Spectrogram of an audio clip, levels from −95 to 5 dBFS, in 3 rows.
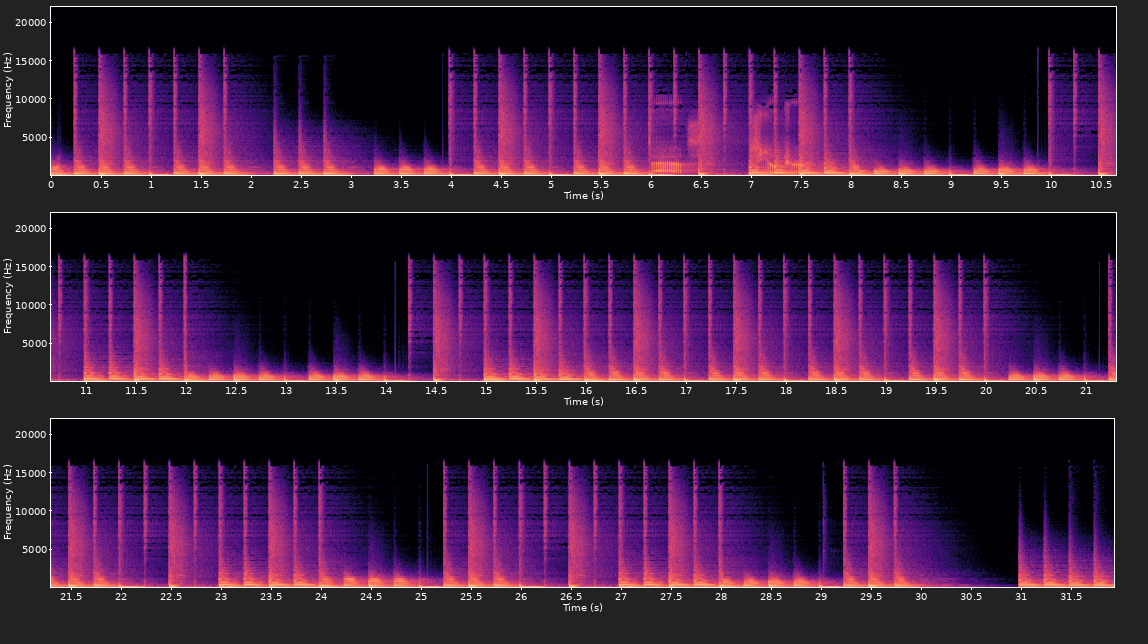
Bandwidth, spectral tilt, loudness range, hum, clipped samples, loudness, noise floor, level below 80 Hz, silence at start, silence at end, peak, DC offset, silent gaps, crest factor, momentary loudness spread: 17 kHz; -6.5 dB/octave; 2 LU; none; under 0.1%; -19 LUFS; -60 dBFS; -24 dBFS; 0 s; 0 s; 0 dBFS; under 0.1%; none; 18 dB; 5 LU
